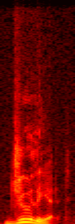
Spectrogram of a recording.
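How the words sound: The name is said with an English pronunciation. "The English pronunciation is"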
